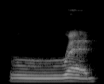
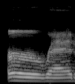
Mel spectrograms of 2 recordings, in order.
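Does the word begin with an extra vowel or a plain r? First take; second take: plain r; extra vowel. First: The word starts directly with the r sound. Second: An extra vowel comes before the r sound. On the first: The speaker calls it right. "it's rich, red" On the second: The speaker calls it wrong. "we don't say er red"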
